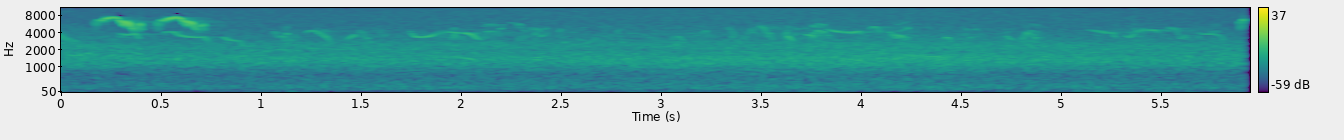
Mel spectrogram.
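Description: Bird calls over a steady hiss: many small, high chirps scattered throughout, and a pair of high, arching calls about half a second apart near the start.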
